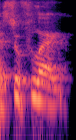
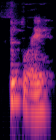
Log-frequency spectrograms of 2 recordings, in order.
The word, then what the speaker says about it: Suplee: Yeah, souffle. Suplee. No, not souffle. Oh, not souffle. Suplee. I know. I'm being sarcastic. I forgot. It's French. You have to pronounce it French.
